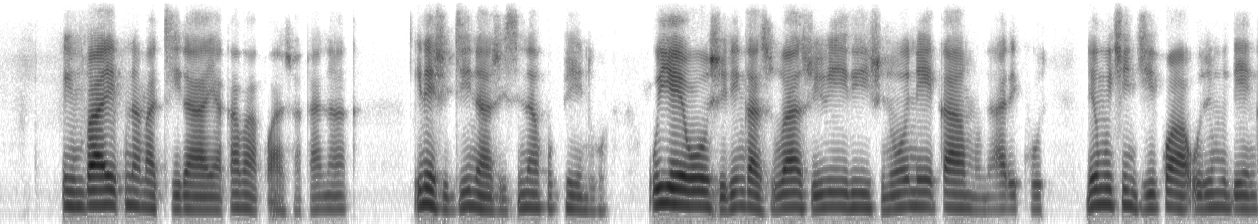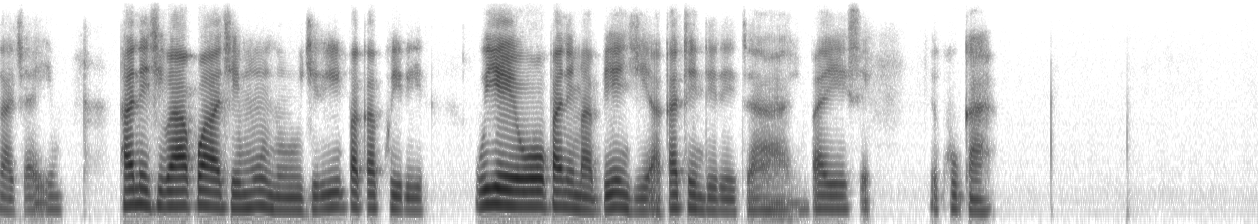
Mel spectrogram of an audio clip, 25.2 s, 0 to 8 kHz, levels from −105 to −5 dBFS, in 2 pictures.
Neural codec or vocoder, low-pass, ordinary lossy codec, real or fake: autoencoder, 48 kHz, 32 numbers a frame, DAC-VAE, trained on Japanese speech; 7.2 kHz; Opus, 32 kbps; fake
